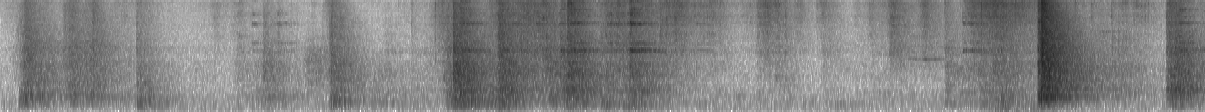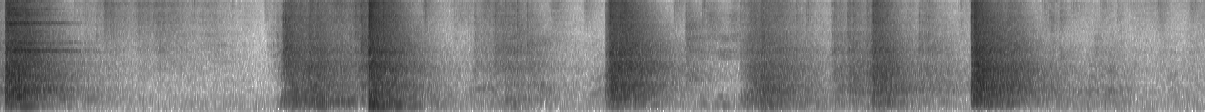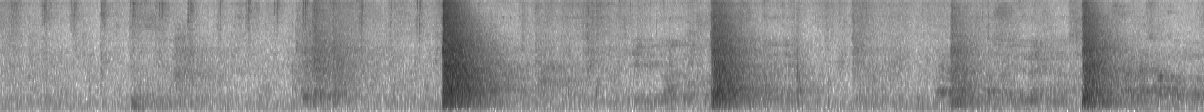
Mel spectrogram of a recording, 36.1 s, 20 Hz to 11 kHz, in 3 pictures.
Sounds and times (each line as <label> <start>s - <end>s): Delivery men unload beers and beers and beers 4.4s - 8.0s
Delivery men unload beers and beers and beers 25.5s - 35.4s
